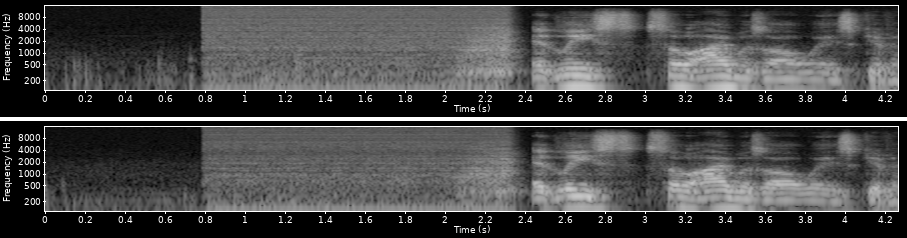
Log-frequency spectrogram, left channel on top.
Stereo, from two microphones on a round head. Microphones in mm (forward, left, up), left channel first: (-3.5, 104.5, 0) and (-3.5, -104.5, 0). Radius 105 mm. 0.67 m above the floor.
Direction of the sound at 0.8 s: 65° left (ahead or behind).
